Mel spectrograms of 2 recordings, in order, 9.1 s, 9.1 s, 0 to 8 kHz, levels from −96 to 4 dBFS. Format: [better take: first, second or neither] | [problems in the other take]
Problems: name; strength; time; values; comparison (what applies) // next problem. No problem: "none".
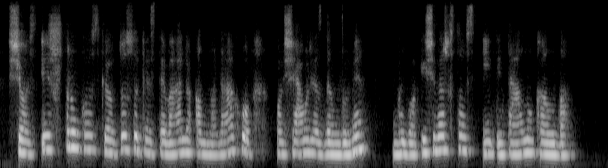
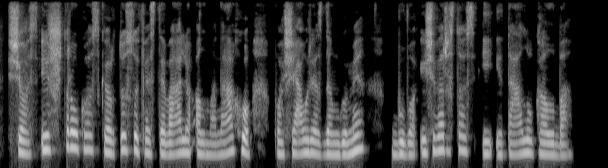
second | noise reduction (neural mask model DeepFilterNet 3)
